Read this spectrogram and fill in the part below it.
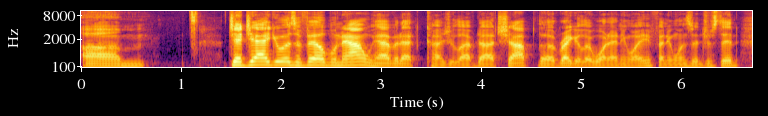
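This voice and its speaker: The tone is bright and sharp, with ordinary pitch variation at a very fast pace. The recording is very clean, with a silent background. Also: man, fairly high pitch for a man. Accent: New York. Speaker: toy collector livestream host. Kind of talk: casual livestream chat. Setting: live stream. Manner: casual, halting with many fillers.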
